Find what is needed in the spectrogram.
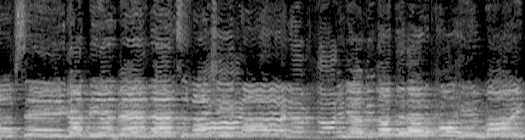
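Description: Female vocal quartet singing a cappella, several voices at once in close harmony.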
